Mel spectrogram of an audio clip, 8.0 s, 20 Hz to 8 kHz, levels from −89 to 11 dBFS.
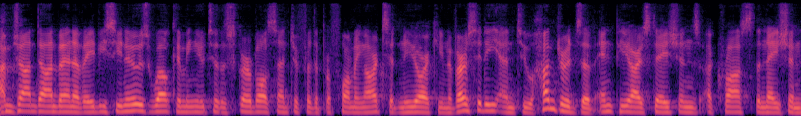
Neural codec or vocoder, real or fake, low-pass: codec, 16 kHz, 1.1 kbps, Voila-Tokenizer; fake; 7.2 kHz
